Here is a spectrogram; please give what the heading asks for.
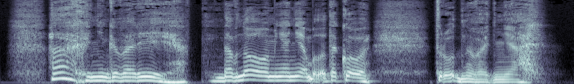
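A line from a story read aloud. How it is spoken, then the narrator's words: Heavy weary sigh. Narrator (Russian): тяжело вздохнула жена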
